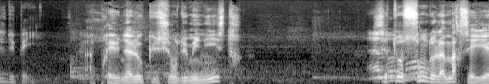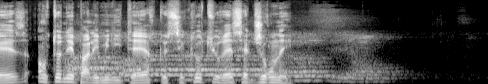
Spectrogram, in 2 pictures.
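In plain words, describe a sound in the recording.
A man gives a speech through loudspeakers to a large crowd.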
